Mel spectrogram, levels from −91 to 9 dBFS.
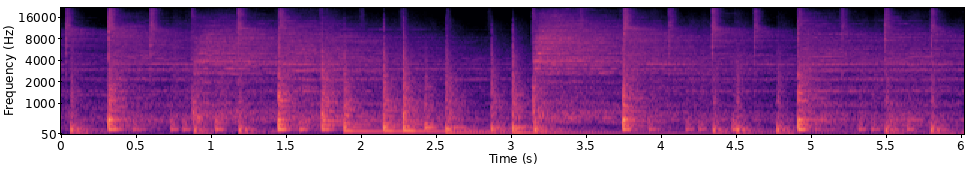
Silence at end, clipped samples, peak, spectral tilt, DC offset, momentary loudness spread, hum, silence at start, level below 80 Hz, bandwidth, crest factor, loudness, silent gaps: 0 s; under 0.1%; -2 dBFS; -4.5 dB/octave; under 0.1%; 8 LU; none; 0 s; -48 dBFS; over 20 kHz; 24 dB; -27 LUFS; none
